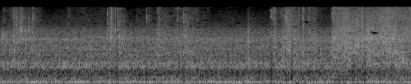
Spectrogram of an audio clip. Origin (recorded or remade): remade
